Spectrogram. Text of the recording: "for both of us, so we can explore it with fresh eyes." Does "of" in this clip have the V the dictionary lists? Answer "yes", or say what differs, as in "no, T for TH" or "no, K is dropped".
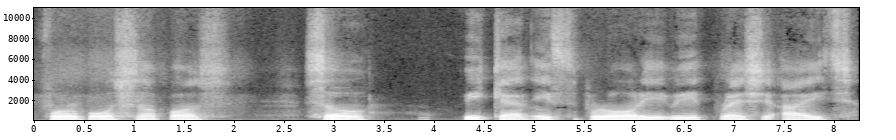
no, P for V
